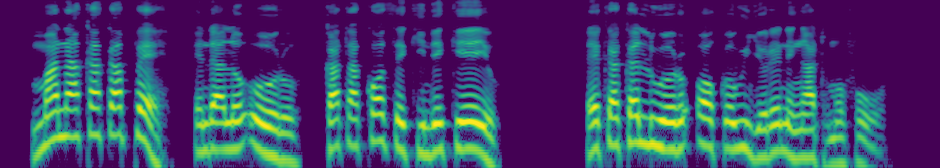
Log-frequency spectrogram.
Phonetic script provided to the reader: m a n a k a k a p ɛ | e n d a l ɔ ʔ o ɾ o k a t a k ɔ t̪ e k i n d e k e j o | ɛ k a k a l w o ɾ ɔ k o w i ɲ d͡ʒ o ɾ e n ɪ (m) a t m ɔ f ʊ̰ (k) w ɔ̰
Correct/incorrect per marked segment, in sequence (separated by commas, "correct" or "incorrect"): incorrect, incorrect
